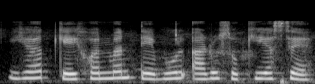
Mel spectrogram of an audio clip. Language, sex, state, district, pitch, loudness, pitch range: Assamese, female, Assam, Kamrup Metropolitan, 270 Hz, -15 LUFS, 255-285 Hz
